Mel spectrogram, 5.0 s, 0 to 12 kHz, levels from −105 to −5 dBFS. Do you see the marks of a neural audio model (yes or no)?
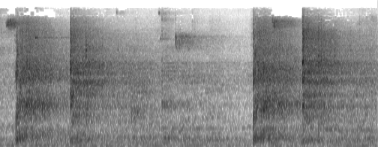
no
